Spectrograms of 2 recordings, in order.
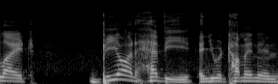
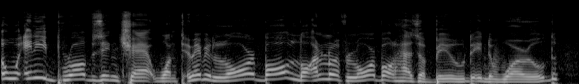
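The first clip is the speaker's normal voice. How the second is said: put-on British accent; 6 semitones higher than usual. Speaker offering a build to viewers in chat, in a british accent. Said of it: "we got one minute of British accent".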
